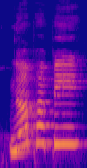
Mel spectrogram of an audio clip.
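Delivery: high, loud call to a puppy; scolding the dog. Real, not acted. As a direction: call out sharply to stop the dog. Calling out to dog getting in.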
